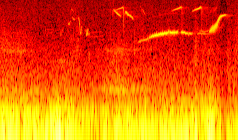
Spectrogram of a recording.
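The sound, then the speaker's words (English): A great tit calls: a few thin, high whistled notes, including a longer sweep that rises near the end, heard fairly faintly over a steady low rumble. “I don't know what this bird is. I'm assuming... oh, it's a great tit, of course it is.”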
